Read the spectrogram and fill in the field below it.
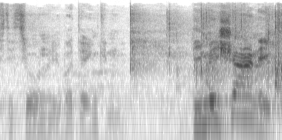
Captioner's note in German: Beifall AfD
